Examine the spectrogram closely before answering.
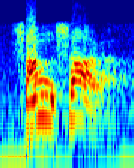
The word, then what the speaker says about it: samsara: is called by this important term in Sanskrit, S-A-M-S-A-R-A. Samsara, it's pronounced.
